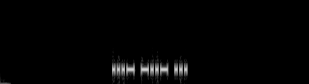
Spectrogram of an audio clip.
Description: Morse code, heard as a keyed tone, about 47 wpm, 700 Hz. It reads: VXS
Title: USA Call Sign Postfixes - 3 Letters 50wpm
